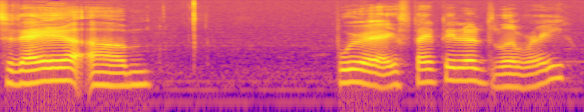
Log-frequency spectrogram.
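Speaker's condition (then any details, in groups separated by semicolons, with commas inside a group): Friedreich ataxia, severe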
